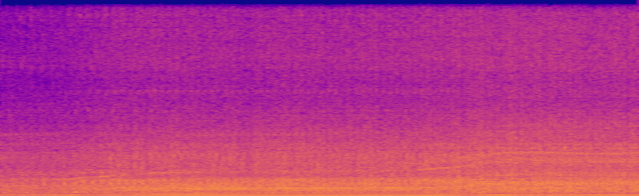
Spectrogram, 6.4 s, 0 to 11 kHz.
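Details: VW-based Porsche 356 Speedster kit air-cooled engine, test after remote oil filter over-pressurization repair. Oil pressure steady near 50 psi falling to 40–45 as it warms, no leaks, oil cooler warming. Smooth low throb with no knocks, ticks or misses; healthy.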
